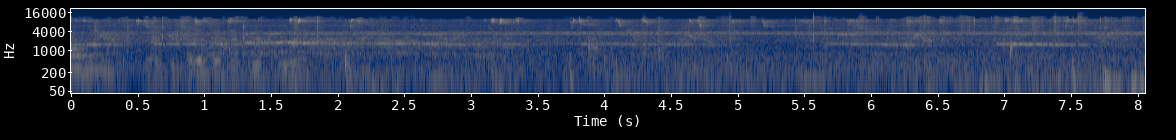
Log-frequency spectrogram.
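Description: Quiet outdoor ambience: a thin, steady high-pitched drone with short, faint distant bird calls every second or two, which may include a rooster crowing.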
